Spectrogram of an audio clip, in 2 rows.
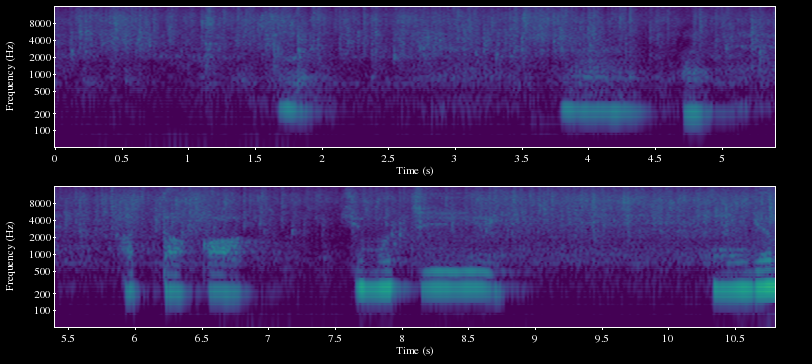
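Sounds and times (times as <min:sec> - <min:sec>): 
hot water running from a tap: 0:00.0 - 0:10.8
speech: 0:01.7 - 0:02.1, 0:03.8 - 0:04.9, 0:07.8 - 0:08.5.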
